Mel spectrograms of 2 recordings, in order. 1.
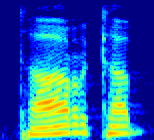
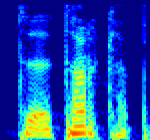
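الحرف الأول منفصل عن بقية الكلمة. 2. تُنطق الكلمة بسلاسة كوحدة واحدة. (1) "ما قلت" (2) "لا كلمة واحدة"

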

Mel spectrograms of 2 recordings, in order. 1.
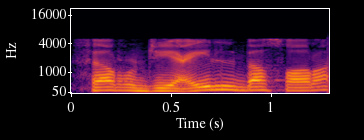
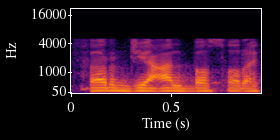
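العين تحمل كسرة كاملة وواضحة. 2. حركة العين تميل إلى الانفتاح نحو الفتحة. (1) "اكسر العين كسرا كاملا" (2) "كادت أن تنفتح منك"

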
